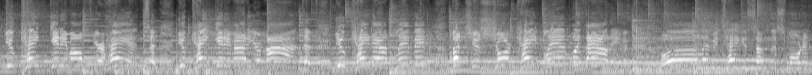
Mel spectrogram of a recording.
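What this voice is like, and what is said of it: Loud screaming sermon delivery. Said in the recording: “I'm screaming my brains out up here ... Maybe I won't scream at you”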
